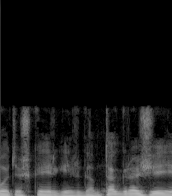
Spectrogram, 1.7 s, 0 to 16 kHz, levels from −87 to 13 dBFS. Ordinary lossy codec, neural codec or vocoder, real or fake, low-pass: MP3, 48 kbps; none; real; 7.2 kHz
